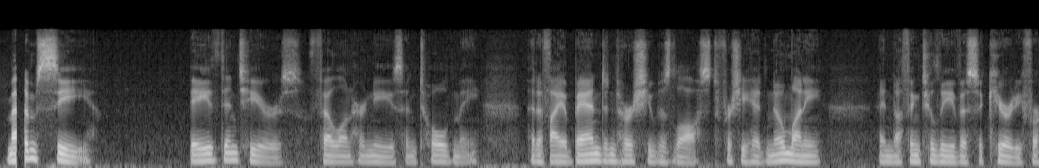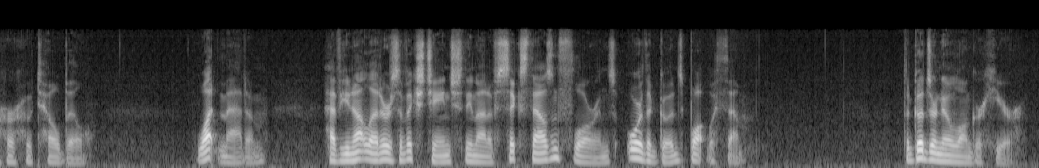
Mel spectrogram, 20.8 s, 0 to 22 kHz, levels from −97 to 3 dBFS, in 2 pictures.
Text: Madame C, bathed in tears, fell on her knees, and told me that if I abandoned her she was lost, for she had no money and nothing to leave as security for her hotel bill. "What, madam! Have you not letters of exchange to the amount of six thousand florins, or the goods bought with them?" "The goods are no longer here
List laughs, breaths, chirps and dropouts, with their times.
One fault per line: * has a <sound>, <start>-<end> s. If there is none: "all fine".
* has a dropout, 0.2-0.3 s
